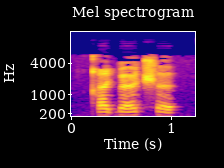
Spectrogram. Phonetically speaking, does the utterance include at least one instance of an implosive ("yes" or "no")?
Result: yes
